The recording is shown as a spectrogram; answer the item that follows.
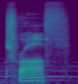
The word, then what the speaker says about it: trough: Because trough... Never mind, that has an F sound.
